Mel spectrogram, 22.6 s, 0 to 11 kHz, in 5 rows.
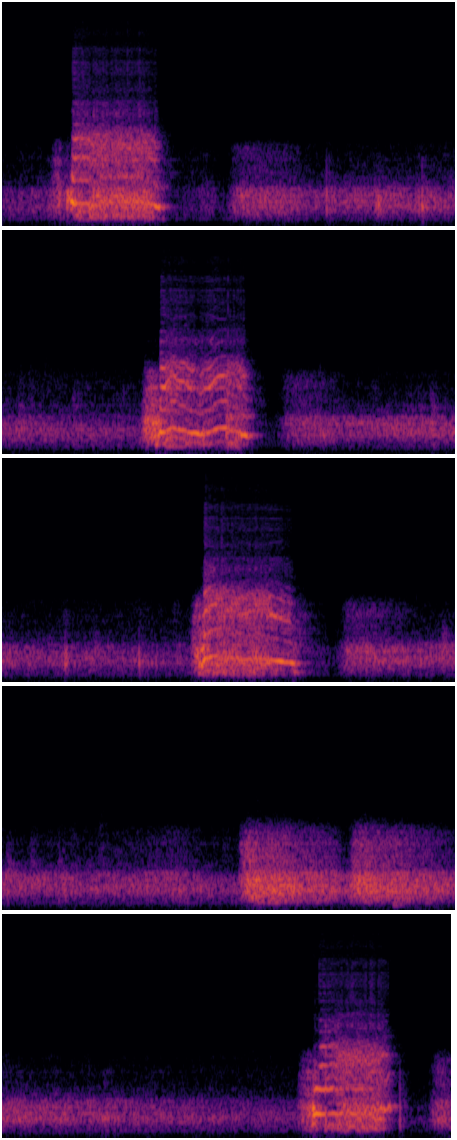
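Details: A real patient's tracheal stridor: harsh, high-pitched noisy breathing with loud rasping bursts at about 12 breaths a minute.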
